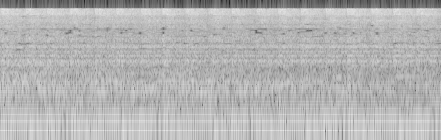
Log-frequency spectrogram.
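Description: Live electronic music played on synthesizers: a loud, dense wall of droning noise over a steady low bass that pulses regularly.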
